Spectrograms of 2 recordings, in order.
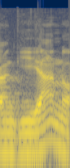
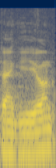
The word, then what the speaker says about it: Anguiano: And I've been asked, I believe I mispronounced Mr. Anguiano. I said Anguillon, of course, Mr. Anguiano, there you are.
